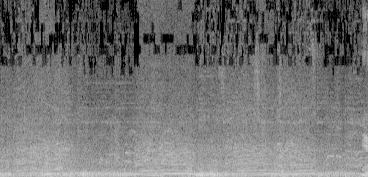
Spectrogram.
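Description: EarthShaker monster truck at a Salt Lake City stadium show, its engine revving continuously and loud with wavering pitch, tires churning, crowd noise beneath.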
